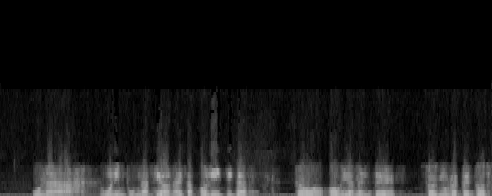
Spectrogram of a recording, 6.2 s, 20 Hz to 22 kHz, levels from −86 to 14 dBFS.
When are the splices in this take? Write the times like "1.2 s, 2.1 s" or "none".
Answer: 1.3 s, 3.7 s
